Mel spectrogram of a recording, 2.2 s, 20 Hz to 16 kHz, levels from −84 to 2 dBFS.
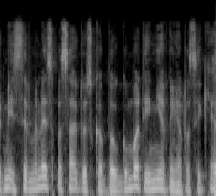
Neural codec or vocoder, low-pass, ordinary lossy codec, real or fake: codec, 24 kHz, 0.9 kbps, WavTokenizer, medium speech release version 1; 10.8 kHz; Opus, 64 kbps; fake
